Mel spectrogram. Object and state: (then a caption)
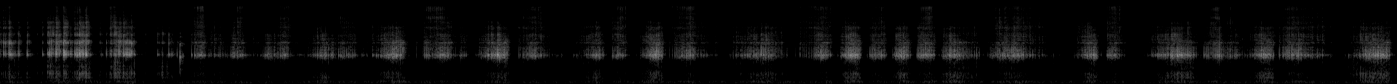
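Textured plastic tumbler lid. Long nails scratch back and forth across the raised pattern of a detached purple textured plastic tumbler lid held in both hands. The result is a quiet run of quick, dry scraping strokes with a rattly, ratchet-like texture and a bright rasp centered around 1.5 kHz, each stroke dying away almost instantly.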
